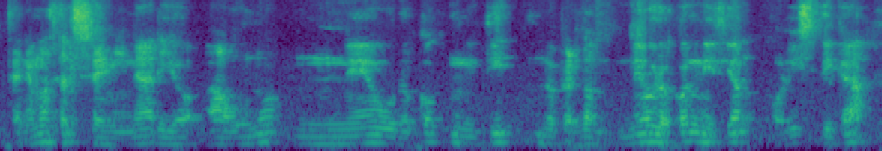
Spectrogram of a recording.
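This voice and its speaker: A man's voice: fairly low pitch, steady tone, moderate pace, background noise. A man from Catalonia with a light Catalan accent, hosting a chat and joking and laughing often. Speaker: host. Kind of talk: casual conversation.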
